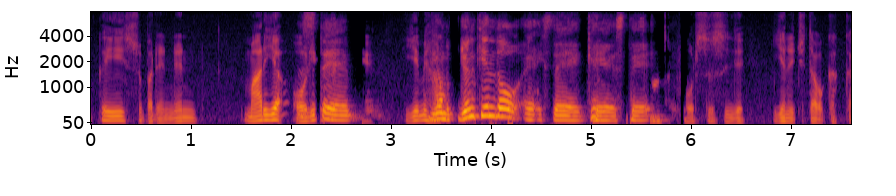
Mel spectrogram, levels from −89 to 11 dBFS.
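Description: Speech suppressed in double talk first appears from 2.24 to 2.83 s: the speech dips sharply, by about 40 dB at its deepest, for a few tenths of a second. The likely cause is an echo canceller that heard both ends talking at once, could not tell its own talker from the loudspeaker echo, and turned everything down. Straight after, from 2.83 to 2.93 s, an echo leak adds a faint copy of the speech 142 ms late, about 35 dB below it. This is likely loudspeaker sound the loudspeaker side's canceller failed to remove, which its microphone then sent back.

The same pattern repeats twice. Suppression returns from 3.63 to 4.68 s, muting or thinning roughly 0.7 s of that stretch, with a brief echo scrap at 4.45 to 4.5 s. From 4.96 to 5.97 s the speech is cut down again for about 0.7 s, and from 5.73 to 5.87 s the leaked echo is a little stronger, about 30 dB down, still trailing by 142 ms. All of this sits within a band that tops out at 8 kHz, with the bass trimmed by the call's normal microphone filtering.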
